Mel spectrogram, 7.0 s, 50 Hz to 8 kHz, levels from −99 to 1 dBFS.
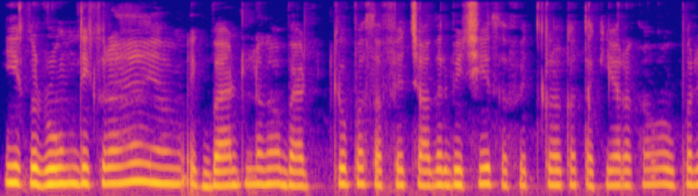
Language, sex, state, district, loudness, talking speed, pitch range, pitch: Hindi, female, Bihar, West Champaran, -17 LUFS, 225 wpm, 220-240 Hz, 230 Hz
